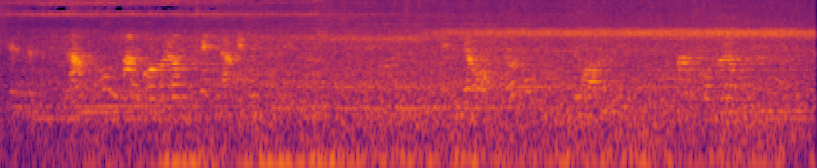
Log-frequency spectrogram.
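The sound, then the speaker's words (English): A Stockholm subway train rumbles steadily and loudly throughout, with a deep low roar and faint high-pitched wheel squeals rising and fading over it, while muffled voices murmur in the background. “I can still skirt around the subway system without looking at a map.”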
